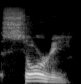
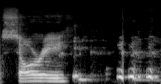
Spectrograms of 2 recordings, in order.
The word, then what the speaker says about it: sorry: And then Jamie, to translate to the Canadians, he said pronounced sorry, as they like to pronounce it up there. Anything with that, with the hard O, sorry.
